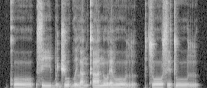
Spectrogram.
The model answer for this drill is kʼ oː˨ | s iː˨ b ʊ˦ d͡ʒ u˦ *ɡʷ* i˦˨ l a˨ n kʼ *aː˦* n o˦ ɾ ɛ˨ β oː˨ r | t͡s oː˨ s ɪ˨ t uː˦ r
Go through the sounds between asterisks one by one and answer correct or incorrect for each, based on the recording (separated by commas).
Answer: correct, correct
